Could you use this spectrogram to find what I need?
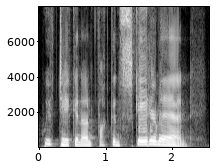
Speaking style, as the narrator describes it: yelled the one who had the knife

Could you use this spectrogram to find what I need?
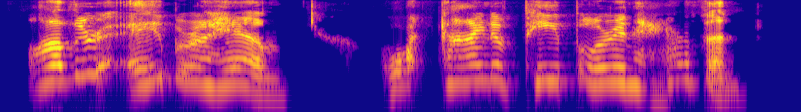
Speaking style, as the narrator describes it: he cries out

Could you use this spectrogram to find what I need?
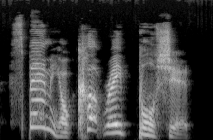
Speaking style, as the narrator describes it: Carradine spat

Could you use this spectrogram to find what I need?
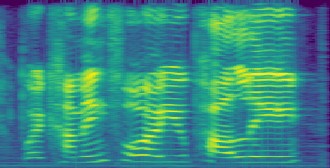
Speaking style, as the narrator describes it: yell out

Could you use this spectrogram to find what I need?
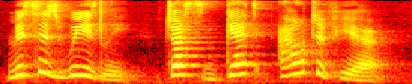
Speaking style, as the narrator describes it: shouted Harry

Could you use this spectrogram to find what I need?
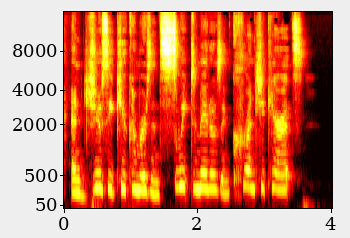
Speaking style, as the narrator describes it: Santa laughed

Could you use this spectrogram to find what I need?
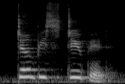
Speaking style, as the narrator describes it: said Ron sharply

